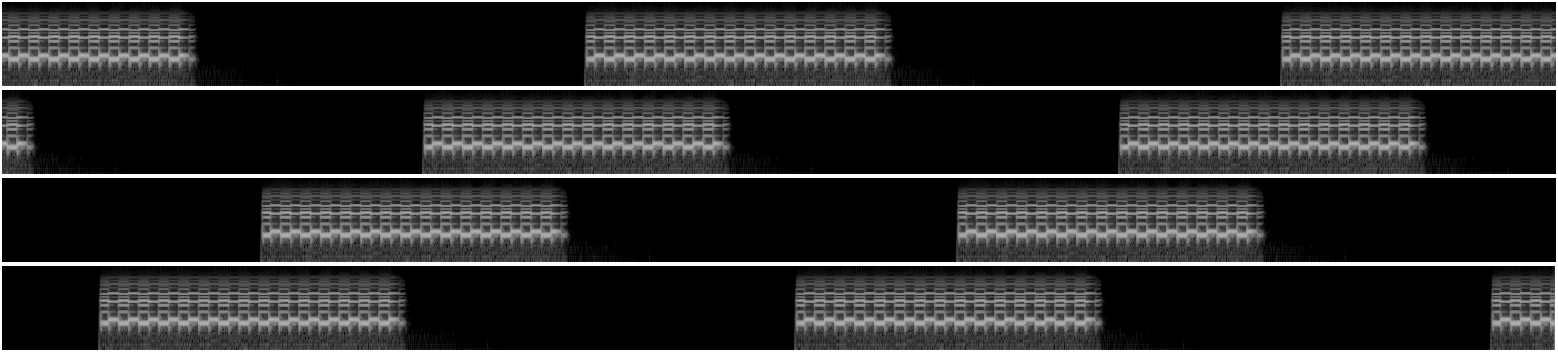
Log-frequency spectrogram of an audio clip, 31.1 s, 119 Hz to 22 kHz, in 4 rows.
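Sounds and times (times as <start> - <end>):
landline telephone ringing: 0.0 - 1.0, 3.0 - 4.5, 6.4 - 8.0, 9.9 - 11.4, 13.4 - 14.9, 16.9 - 18.4, 20.4 - 21.9, 23.8 - 25.4, 27.3 - 28.8, 30.8 - 31.0.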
